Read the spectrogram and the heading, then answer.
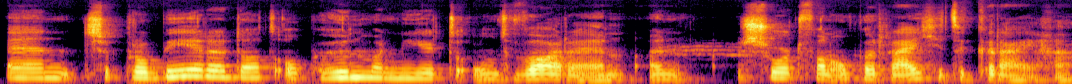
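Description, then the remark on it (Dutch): A cat meows faintly in the background, a short drawn-out cry rising briefly beneath a person speaking steadily in the foreground. “Oh, nou, dat is de kat op de achtergrond.”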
